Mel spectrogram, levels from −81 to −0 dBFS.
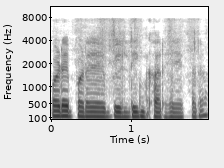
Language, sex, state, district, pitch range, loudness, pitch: Chhattisgarhi, male, Chhattisgarh, Sarguja, 130-140 Hz, -24 LUFS, 135 Hz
